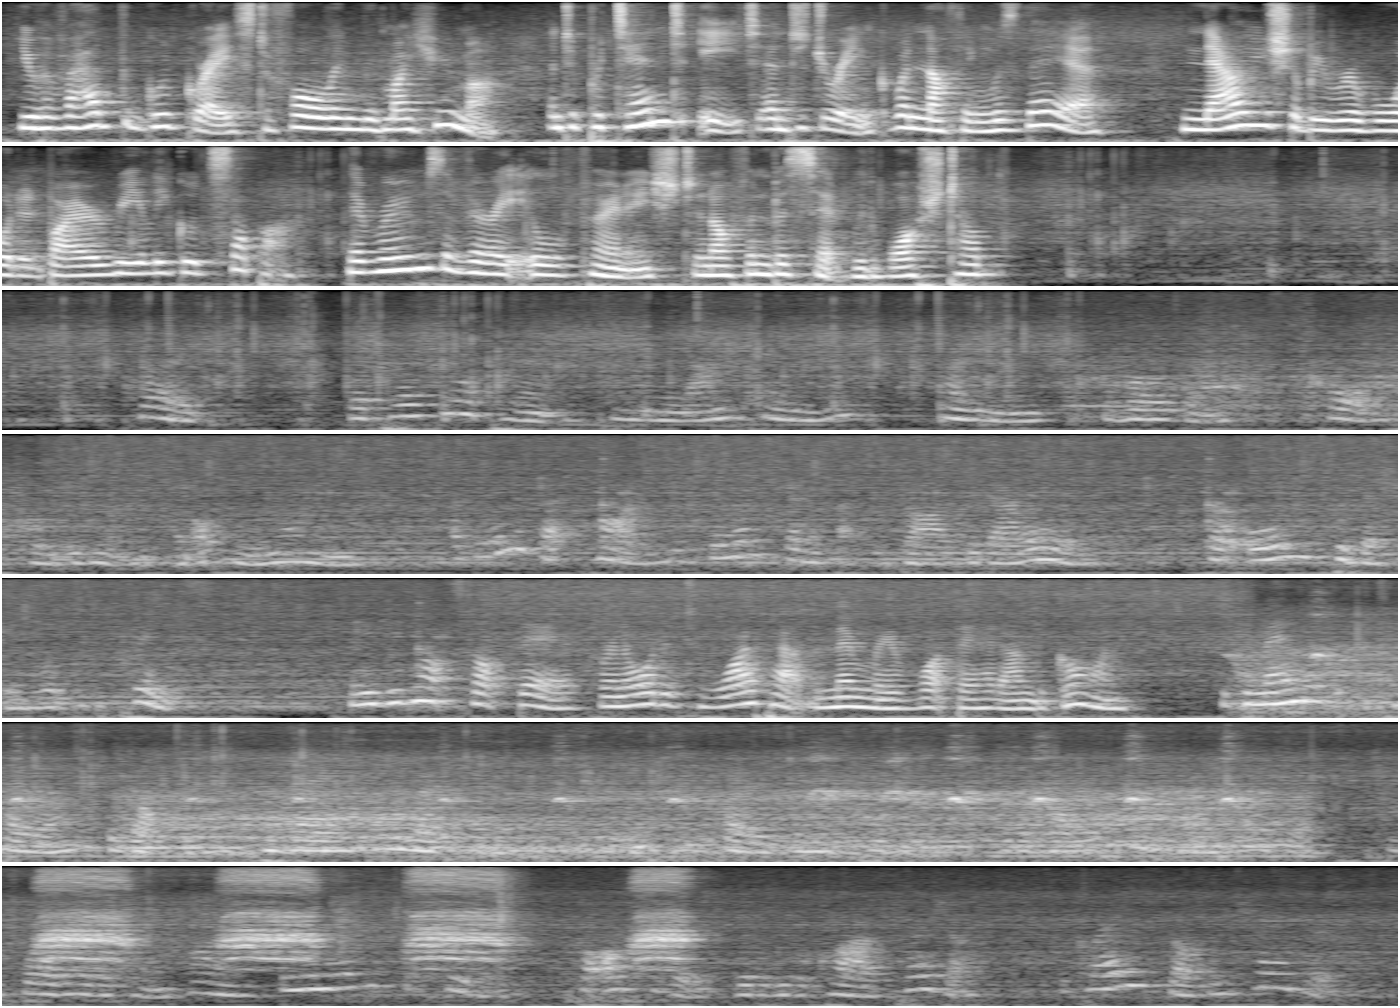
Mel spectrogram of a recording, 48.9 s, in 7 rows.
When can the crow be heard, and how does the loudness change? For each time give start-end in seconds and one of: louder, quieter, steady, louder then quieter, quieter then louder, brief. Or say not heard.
34.0-45.4 steady.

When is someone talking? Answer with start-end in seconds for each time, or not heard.
0.1-11.9, 14.6-29.0, 29.6-48.6.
